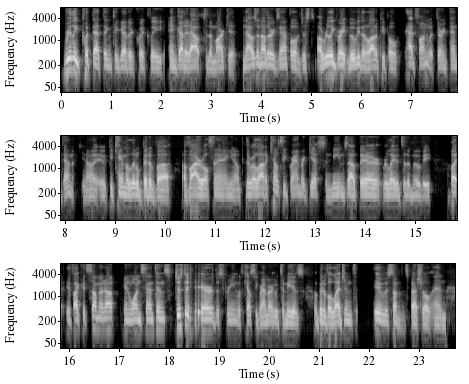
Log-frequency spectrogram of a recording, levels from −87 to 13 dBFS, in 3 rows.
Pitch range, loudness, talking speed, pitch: 90-110 Hz, -15 LUFS, 245 wpm, 95 Hz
